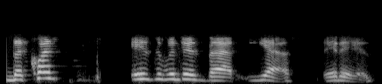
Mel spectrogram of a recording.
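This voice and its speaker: A woman's voice: medium pitch, lively intonation, a little slow. Woman over a tinny line. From Texas, USA. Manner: candid and laughing, gives frank advice. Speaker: theater apprentice. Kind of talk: casual panel chat.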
